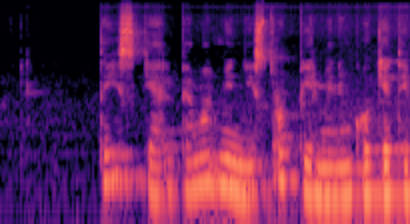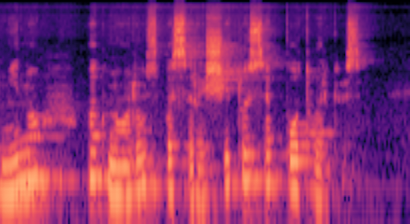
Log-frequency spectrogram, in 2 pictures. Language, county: Lithuanian, Panevėžys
